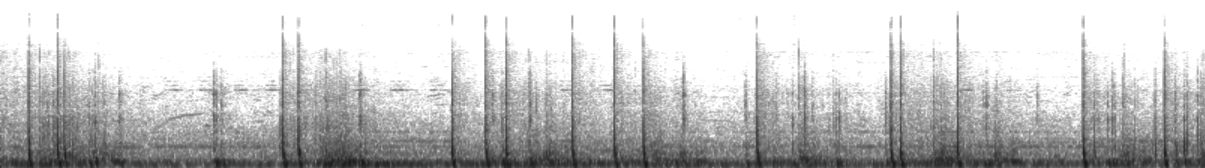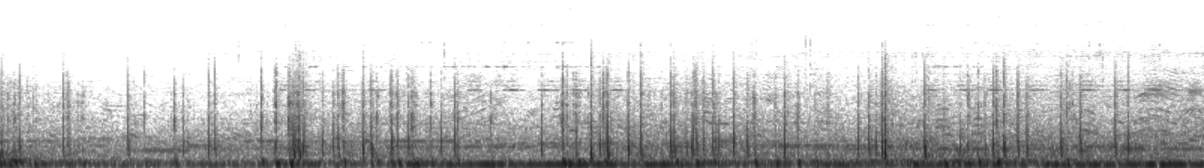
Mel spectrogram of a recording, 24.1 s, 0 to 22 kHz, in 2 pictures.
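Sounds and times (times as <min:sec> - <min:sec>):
continuous low rumble: 0:00.0 - 0:24.0
fireworks bangs: 0:00.0 - 0:24.0.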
